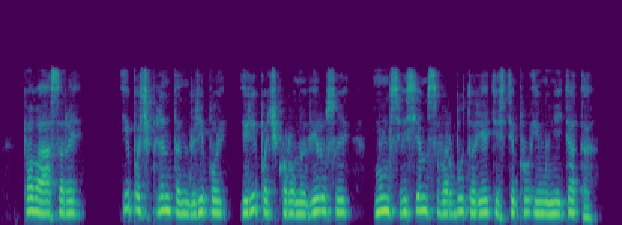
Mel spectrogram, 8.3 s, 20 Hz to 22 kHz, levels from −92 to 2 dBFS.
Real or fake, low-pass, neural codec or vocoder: fake; 7.2 kHz; codec, 16 kHz, 4 kbps, FunCodec, trained on Chinese and English, 50 frames a second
